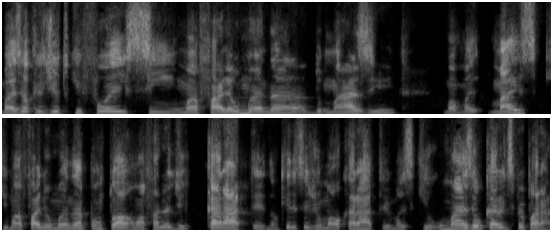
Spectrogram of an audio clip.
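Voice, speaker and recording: A man with a normal speaking voice, fairly high in pitch, with lively intonation at a moderate pace and a dry, close sound with no echo. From Brazil, interior of Paraná. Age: 40s. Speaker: motorsport podcaster and columnist. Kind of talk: interview.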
